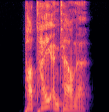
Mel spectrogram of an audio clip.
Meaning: inflection of parteiintern: 1. strong/mixed nominative/accusative feminine singular 2. strong nominative/accusative plural 3. weak nominative all-gender singular
- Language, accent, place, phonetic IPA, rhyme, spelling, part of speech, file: German, Germany, Berlin, [paʁˈtaɪ̯ʔɪnˌtɛʁnə], -aɪ̯ʔɪntɛʁnə, parteiinterne, adjective, De-parteiinterne.ogg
